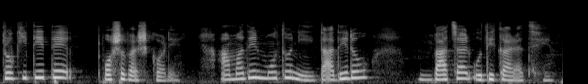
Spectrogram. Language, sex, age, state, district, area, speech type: Bengali, female, 18-30, West Bengal, Birbhum, urban, spontaneous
